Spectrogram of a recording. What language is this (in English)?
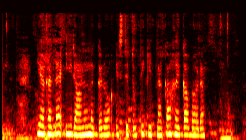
Armenian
